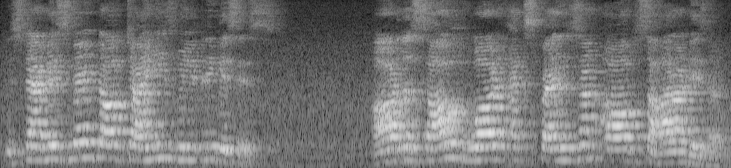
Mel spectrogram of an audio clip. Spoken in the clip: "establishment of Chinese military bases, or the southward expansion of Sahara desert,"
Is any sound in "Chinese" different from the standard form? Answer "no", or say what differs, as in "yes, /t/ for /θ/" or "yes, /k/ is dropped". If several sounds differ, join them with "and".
no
